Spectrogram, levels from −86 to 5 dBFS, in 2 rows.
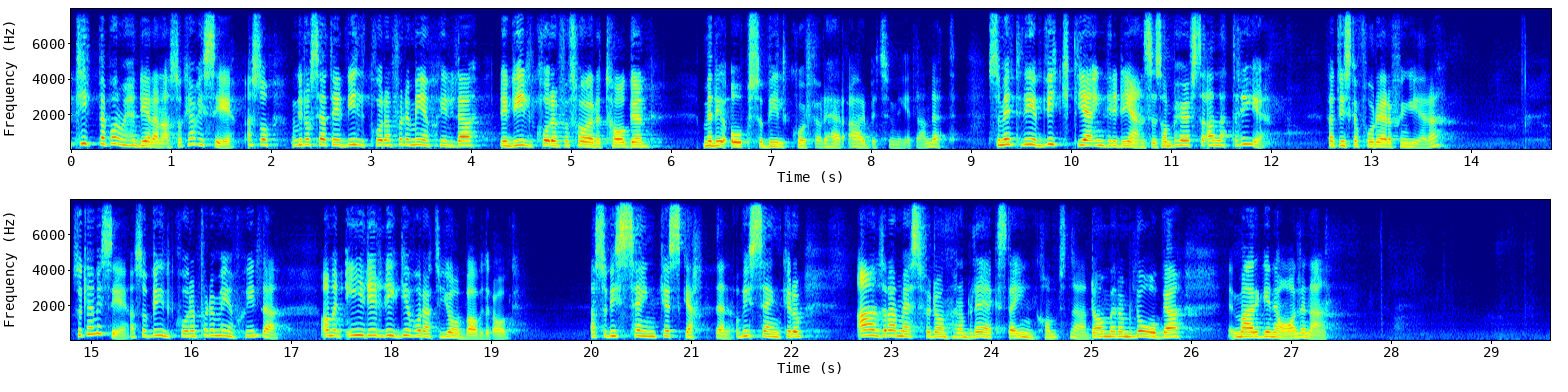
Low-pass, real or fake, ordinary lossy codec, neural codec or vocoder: none; fake; none; codec, 16 kHz, 0.8 kbps, ZipCodec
